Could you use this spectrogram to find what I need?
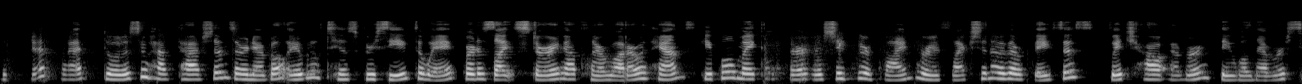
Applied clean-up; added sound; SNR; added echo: neural mask model DeepFilterNet 3.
